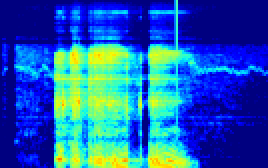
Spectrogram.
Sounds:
Throat clearing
